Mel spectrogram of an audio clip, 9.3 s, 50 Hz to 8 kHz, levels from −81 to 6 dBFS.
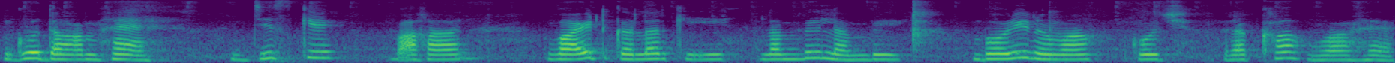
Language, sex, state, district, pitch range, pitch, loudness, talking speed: Hindi, female, Punjab, Fazilka, 230-260 Hz, 235 Hz, -19 LUFS, 90 wpm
